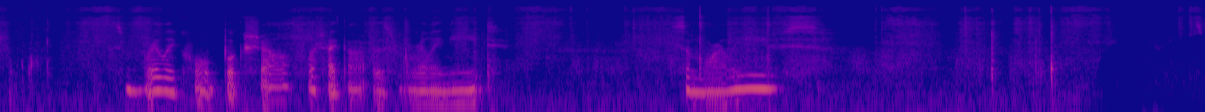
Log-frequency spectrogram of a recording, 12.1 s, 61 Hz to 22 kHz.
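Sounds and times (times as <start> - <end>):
paper sheets rustling: 0.0 - 12.0.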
